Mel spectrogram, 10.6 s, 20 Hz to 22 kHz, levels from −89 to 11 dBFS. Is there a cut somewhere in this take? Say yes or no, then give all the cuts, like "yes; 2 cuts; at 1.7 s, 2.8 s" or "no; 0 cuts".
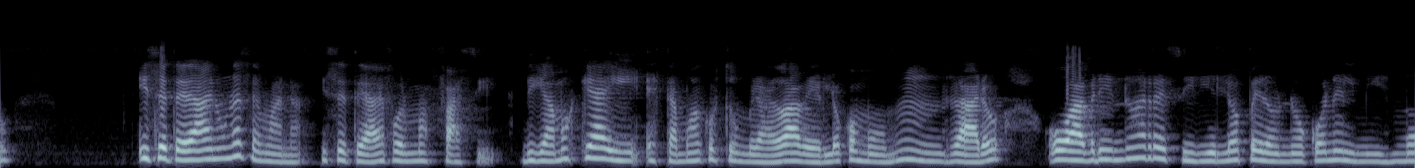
yes; 1 cut; at 3.8 s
